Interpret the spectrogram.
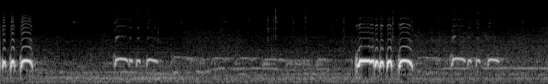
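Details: Zebra dove with a big voice, a local bird used as a lure to excite other doves into song. Loud bursts of rapid coos alternate with quieter short phrases over a steady low background hiss.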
